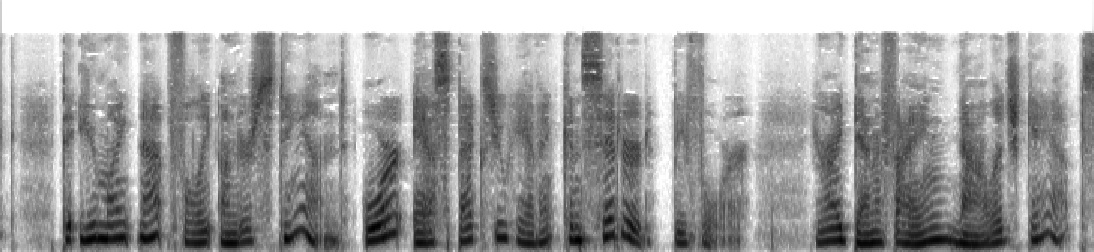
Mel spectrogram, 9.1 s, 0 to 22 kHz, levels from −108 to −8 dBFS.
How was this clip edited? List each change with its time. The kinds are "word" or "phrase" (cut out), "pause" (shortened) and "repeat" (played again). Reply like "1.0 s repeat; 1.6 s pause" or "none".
3.0 s pause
